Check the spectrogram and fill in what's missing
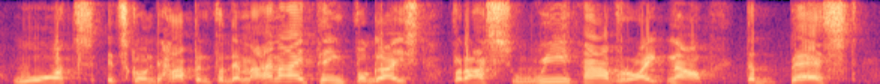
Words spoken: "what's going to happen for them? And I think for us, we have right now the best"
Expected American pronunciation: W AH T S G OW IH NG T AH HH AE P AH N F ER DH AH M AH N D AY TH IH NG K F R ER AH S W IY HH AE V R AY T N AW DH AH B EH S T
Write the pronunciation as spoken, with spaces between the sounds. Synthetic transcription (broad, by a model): W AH T S G OW IH NG T AH HH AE P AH N F ER DH AH M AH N AY TH IH NG K F R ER AH S W IY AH V R AY T N AW DH AH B EH S T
